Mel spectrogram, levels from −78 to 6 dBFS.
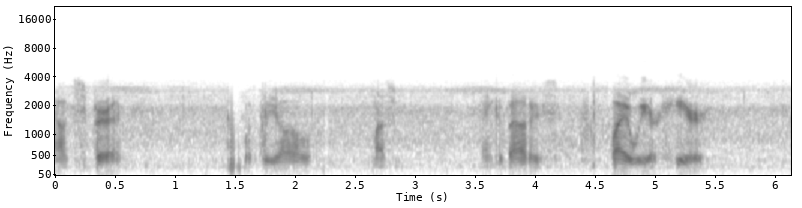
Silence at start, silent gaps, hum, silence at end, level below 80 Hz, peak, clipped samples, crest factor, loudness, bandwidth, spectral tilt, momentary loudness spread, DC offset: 0 s; none; 60 Hz at -75 dBFS; 0 s; -76 dBFS; -14 dBFS; under 0.1%; 22 dB; -35 LUFS; 7.2 kHz; -5.5 dB/octave; 16 LU; under 0.1%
